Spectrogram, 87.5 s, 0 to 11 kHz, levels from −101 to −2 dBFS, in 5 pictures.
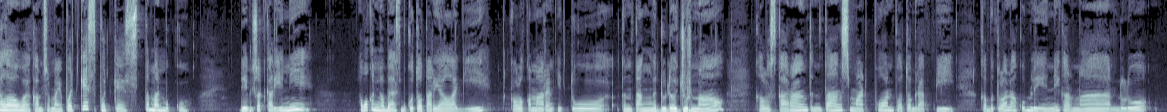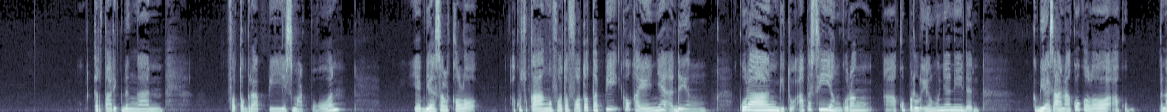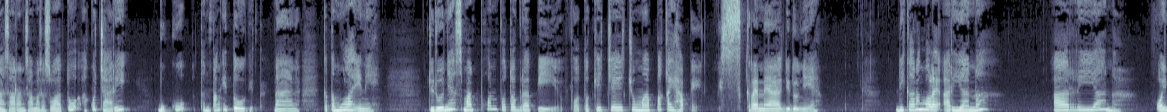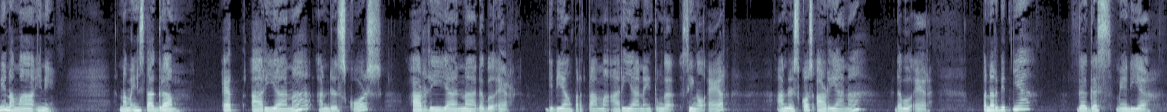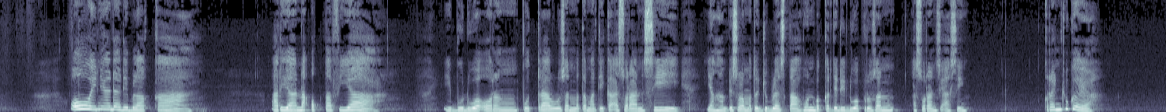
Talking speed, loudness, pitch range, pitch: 100 wpm, -20 LUFS, 210-255 Hz, 230 Hz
